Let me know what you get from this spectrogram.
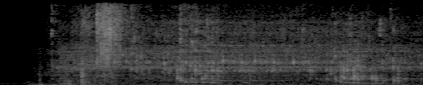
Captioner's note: water sloshing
